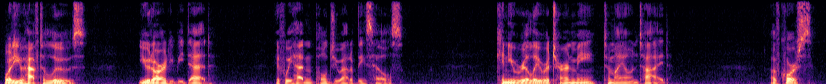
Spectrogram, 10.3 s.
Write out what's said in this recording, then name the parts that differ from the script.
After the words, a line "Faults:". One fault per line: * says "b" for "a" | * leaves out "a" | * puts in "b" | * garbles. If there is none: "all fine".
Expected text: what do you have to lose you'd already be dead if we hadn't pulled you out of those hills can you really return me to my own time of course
what do you have to lose you'd already be dead if we hadn't pulled you out of these hills can you really return me to my own tide of course
Faults:
* says "these" for "those"
* says "tide" for "time"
